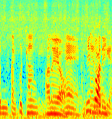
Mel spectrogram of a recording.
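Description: Speech only: people talking back and forth in conversation.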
